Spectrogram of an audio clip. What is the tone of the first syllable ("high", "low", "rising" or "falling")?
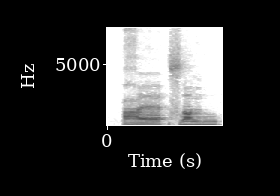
low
